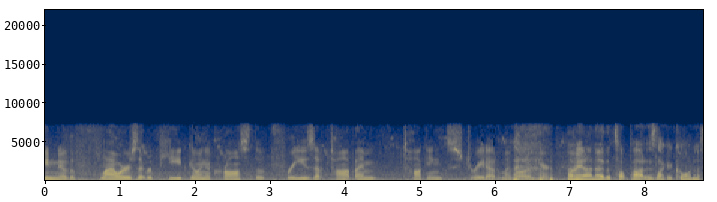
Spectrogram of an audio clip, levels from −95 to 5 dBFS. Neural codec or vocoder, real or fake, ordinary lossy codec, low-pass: none; real; AAC, 48 kbps; 7.2 kHz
